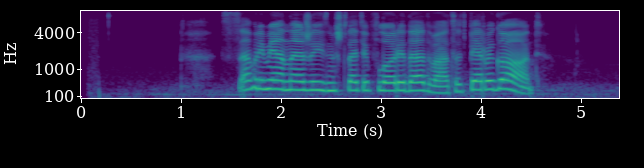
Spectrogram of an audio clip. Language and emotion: Russian, positive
